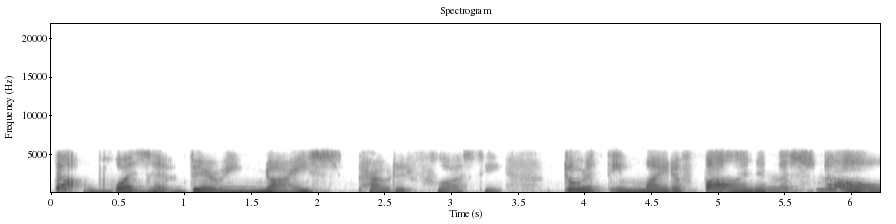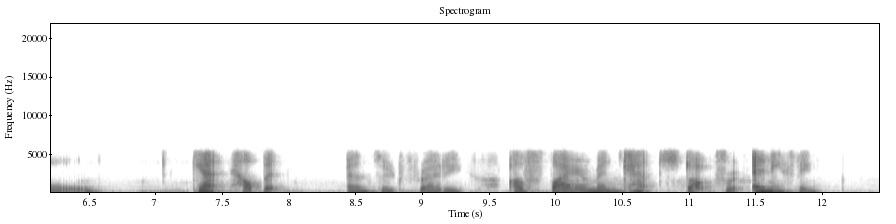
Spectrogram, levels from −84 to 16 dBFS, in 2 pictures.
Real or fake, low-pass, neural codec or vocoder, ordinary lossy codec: fake; 5.4 kHz; vocoder, 22.05 kHz, 80 mel bands, WaveNeXt; Opus, 64 kbps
